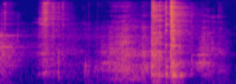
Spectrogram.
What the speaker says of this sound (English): All right, so let's cut us a piece of pie.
